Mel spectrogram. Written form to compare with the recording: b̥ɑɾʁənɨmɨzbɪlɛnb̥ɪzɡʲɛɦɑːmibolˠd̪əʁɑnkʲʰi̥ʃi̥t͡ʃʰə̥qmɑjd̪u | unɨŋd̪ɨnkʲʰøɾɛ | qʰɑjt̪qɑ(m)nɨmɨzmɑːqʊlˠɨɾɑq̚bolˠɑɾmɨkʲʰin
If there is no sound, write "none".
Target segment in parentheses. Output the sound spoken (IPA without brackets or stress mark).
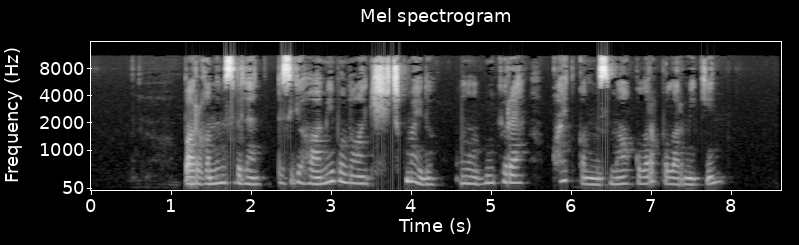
none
